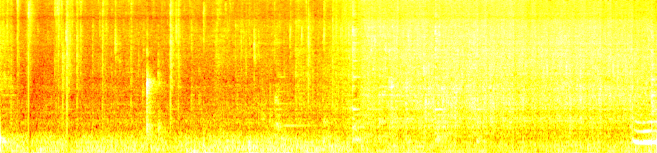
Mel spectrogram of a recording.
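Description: Panch phoron and cumin fry in hot oil, starting with scattered crackles and spoon scrapes before a loud, continuous sizzle swells up partway through and keeps going.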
